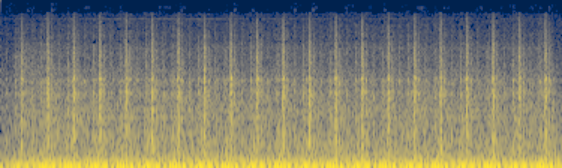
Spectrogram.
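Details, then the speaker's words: Ford engine at idle with a steady, regular stumble of about three uneven beats a second that never smooths out: engine missing, one or more cylinders consistently failing to produce power. "Let's compare the sound of an engine missing with the sound of an engine running rough so you can hear the difference. This is engine missing."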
